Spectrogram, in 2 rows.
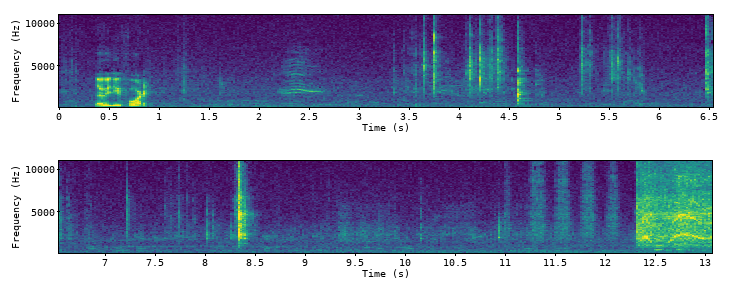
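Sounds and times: tools clicking and clattering on metal: 3.3s - 8.6s.

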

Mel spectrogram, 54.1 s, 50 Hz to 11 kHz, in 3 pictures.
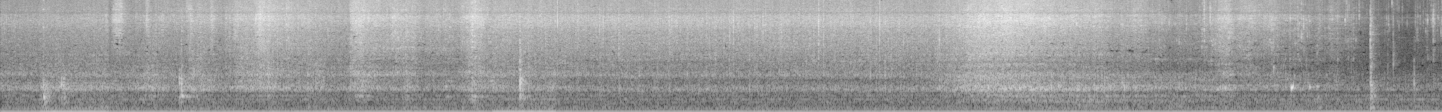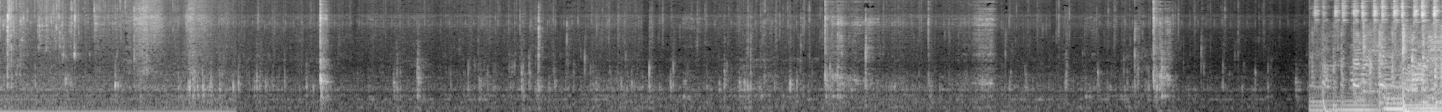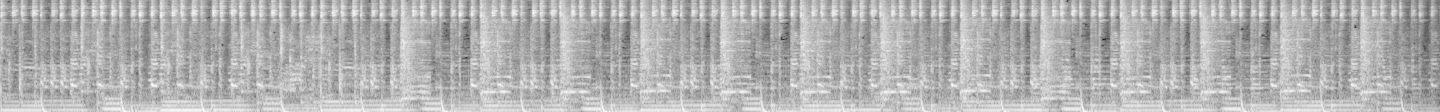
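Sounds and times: food sizzling in a wok: 0.0s - 17.2s
spatula stirring and scraping: 19.4s - 20.8s, 28.3s - 29.2s, 30.0s - 30.6s.

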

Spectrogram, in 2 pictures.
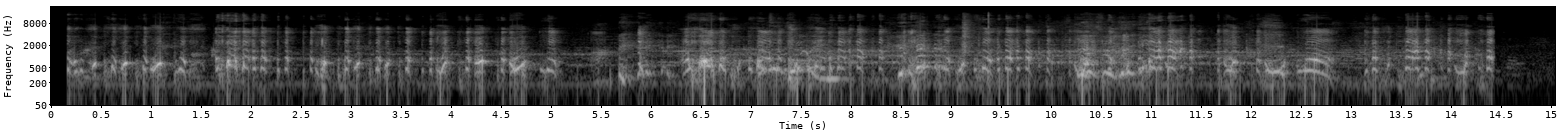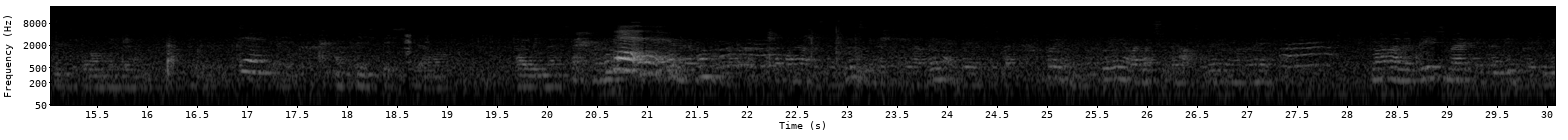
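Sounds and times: baby laughing: 0.2s - 14.4s.

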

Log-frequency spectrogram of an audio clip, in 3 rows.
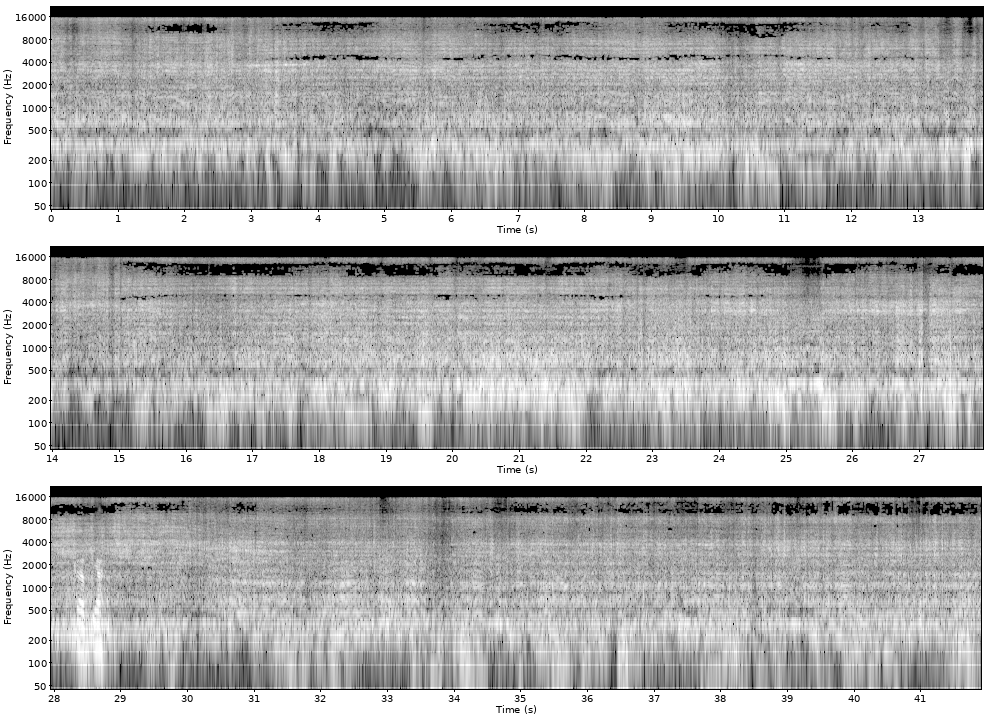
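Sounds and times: laser cleaner hissing: 19.0s - 40.5s.

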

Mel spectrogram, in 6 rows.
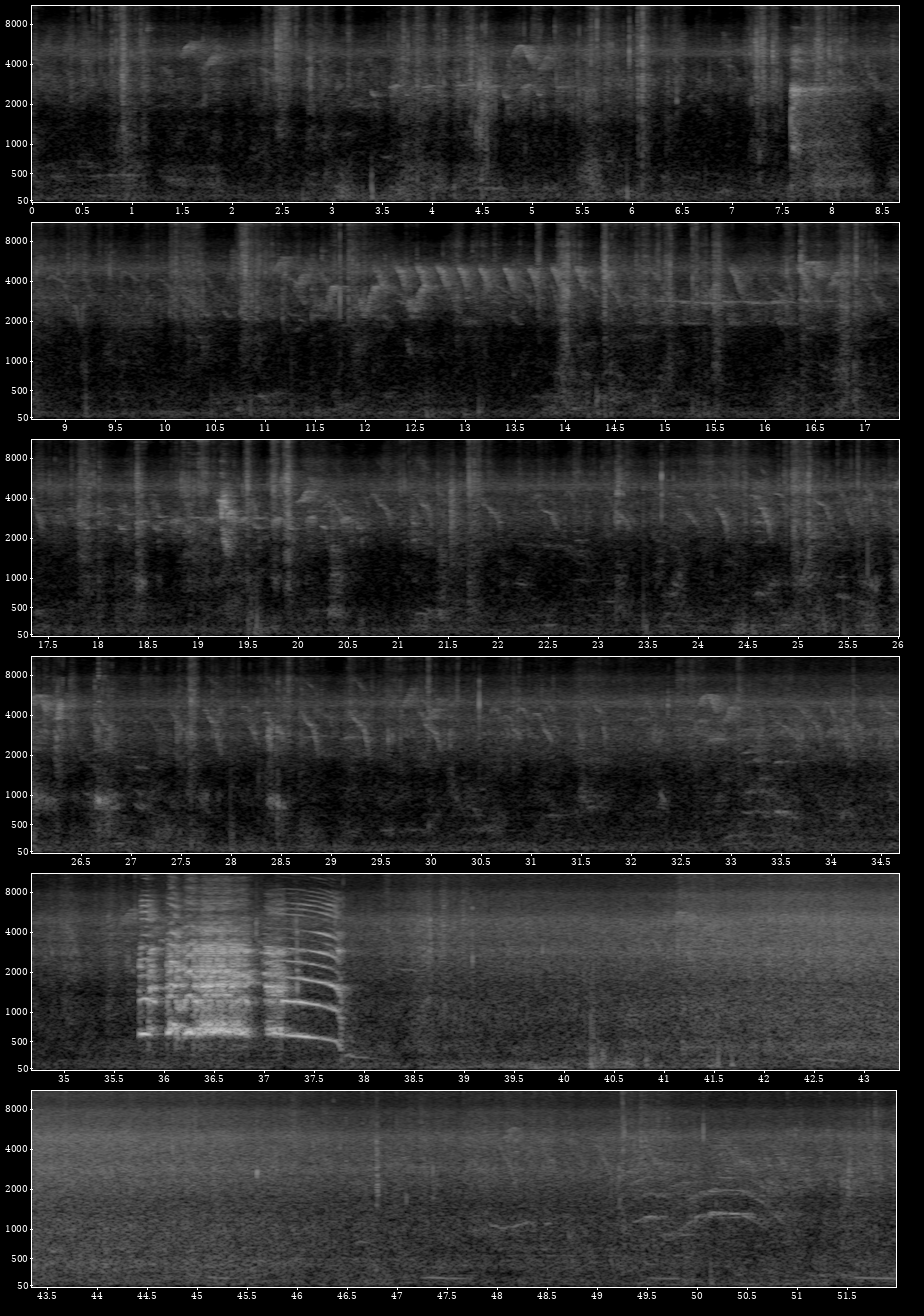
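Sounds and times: rooster crowing: 35.8s - 38.0s.

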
